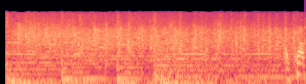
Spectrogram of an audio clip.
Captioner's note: applause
